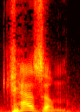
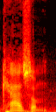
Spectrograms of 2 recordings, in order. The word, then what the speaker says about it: chasm: as a kid, and probably pronounced it Scythe, along with chasm, for many years, before I was ridiculed for doing it wrong by someone and learned forever that it's scythe and chasm.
